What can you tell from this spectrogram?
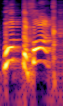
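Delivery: high, hammed-up disbelief; mock bewildered outcry. Crash victims reacting to Lilith, mock outrage. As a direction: cry out in baffled shock. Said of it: "leaving everyone going".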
